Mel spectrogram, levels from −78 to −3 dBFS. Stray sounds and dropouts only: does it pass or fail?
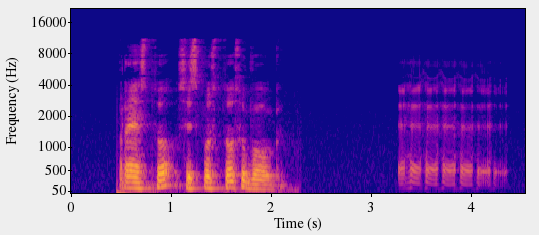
fail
